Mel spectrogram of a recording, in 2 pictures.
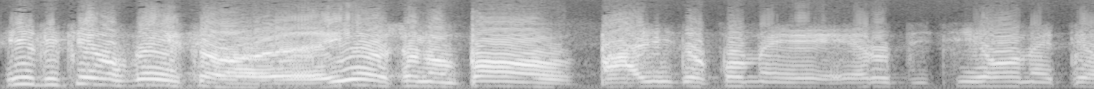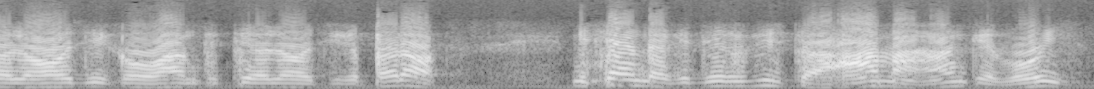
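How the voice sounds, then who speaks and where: A man's voice: a little high, measured pace. A man calling in to a radio show over the phone, speaking politely and hedging his points. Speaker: radio call-in caller. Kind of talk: casual call-in chat. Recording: muffled phone line.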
